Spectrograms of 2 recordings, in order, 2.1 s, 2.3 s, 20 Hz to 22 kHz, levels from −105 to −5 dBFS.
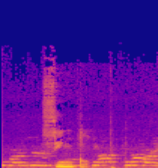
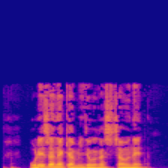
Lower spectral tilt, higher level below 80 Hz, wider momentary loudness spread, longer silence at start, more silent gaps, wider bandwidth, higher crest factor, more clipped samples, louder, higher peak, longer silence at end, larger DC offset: about the same, -5.5 dB/octave vs -5 dB/octave; first, -48 dBFS vs -56 dBFS; first, 11 LU vs 6 LU; about the same, 0.05 s vs 0.15 s; neither; first, 14 kHz vs 11.5 kHz; about the same, 16 dB vs 16 dB; neither; about the same, -23 LUFS vs -24 LUFS; about the same, -6 dBFS vs -8 dBFS; second, 0 s vs 0.3 s; neither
